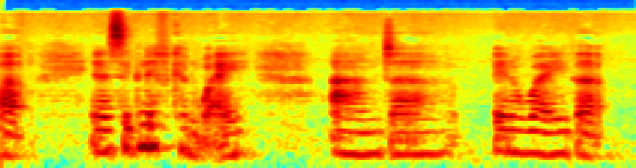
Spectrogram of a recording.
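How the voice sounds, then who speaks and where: A woman speaks with a fairly low pitch. Noticeable background noise runs underneath. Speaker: yoga practitioner vlogger. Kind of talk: casual vlog monologue.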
